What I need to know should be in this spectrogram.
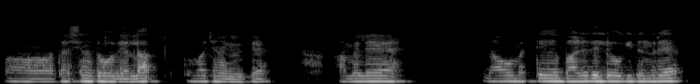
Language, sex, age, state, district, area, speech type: Kannada, male, 18-30, Karnataka, Koppal, rural, spontaneous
